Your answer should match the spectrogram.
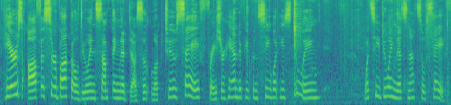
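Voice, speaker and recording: A woman's voice: fairly high pitch, a little mellow, slight background noise. Female read-aloud storyteller for elementary kids, informal and explanatory, interactive with the listeners. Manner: explanatory, pauses to question the children. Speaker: mayor reading aloud to schoolchildren.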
